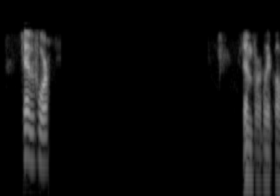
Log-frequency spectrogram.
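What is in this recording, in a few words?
EMS Dispatch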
